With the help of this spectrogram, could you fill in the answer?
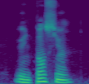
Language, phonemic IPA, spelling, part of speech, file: French, /pɑ̃.sjɔ̃/, pension, noun, Fr-pension.ogg
- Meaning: 1. a pension, regularly received payment 2. a pension, boarding house 3. a regularly made payment, as admission to certain boarding establishments (notably schools)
